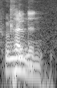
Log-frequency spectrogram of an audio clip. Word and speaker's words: Kundun: Kundun. – Oh, I do want to check that out. – So do I. – Yeah. – K-U-N-D-U-N. Did I say that right? – Yeah, Kundun.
